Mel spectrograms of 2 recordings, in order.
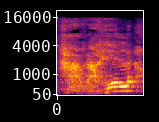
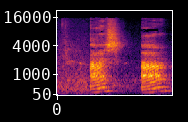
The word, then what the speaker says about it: Harahel: marche avant la les Harahel, comment il s'écrit? Il s'écrit H-A-R-A-H-E-L. Ou on pas dit E, c'est E. Ça fait me dire E, et me pas dire accent grave tout.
